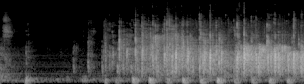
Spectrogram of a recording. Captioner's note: applause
